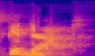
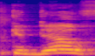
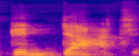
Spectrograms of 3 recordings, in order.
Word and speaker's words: Gadot: Gal Galadat or Galado, however you pronounce it. Is it Gdat? It's Gdat. Yes. I thought it was GDAU for like the longest.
